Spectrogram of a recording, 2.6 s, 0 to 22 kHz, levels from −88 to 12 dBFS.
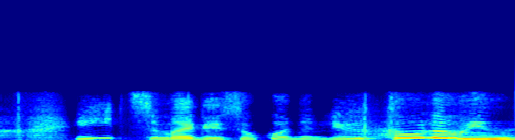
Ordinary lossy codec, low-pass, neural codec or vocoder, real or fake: none; none; codec, 16 kHz, 0.5 kbps, X-Codec, WavLM features, trained on Multilingual LibriSpeech; fake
